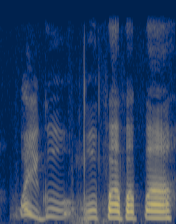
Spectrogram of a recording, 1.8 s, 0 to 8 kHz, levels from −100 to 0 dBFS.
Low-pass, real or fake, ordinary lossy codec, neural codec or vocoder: 7.2 kHz; real; none; none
